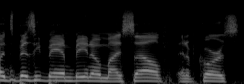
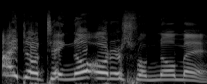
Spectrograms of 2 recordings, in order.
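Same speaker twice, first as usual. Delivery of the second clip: put-on Argentinian accent, much higher; 7 semitones higher, 7 dB louder than usual. Retelling a scheduling talk, quoting a woman refusing orders, imitating argentinian accent. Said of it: "there was an Argentinian uh".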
